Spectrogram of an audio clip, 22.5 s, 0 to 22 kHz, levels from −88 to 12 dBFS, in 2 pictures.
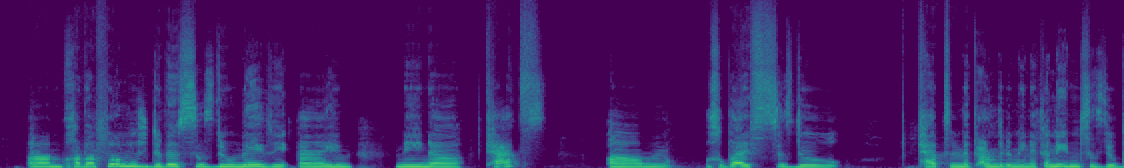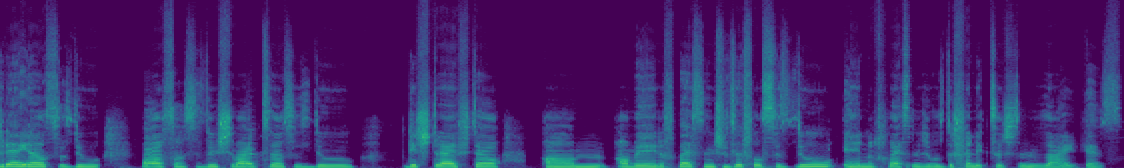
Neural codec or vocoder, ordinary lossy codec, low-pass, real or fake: codec, 44.1 kHz, 1.7 kbps, Pupu-Codec; none; none; fake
